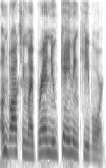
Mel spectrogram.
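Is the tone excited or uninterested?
excited. It is said with excitement.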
